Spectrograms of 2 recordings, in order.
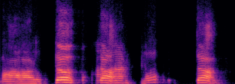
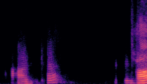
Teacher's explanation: ధ అంటున్నారు మీరు ఒత్తు కాదు ద లైట్ గా పలికా ద మళ్ళీ మీరు గట్టిగా అంతా నాకు వినిపిస్తుంది నాకు వినిపించట్లేదు ద ఓకే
